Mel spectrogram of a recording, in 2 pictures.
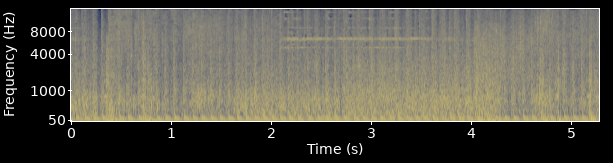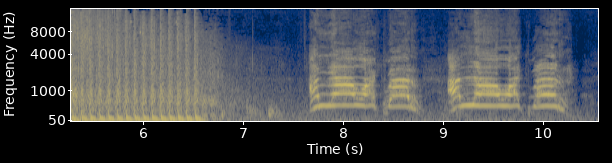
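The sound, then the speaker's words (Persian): Loud, sustained bursts of rapid gunfire as a man shoots at another man running over a hill, rattling continuously for about six seconds, then stopping abruptly as a man shouts loudly several times. “بهش شلیک میکنه.”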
